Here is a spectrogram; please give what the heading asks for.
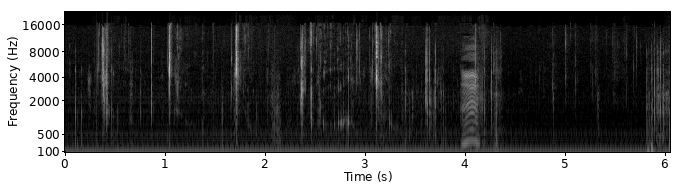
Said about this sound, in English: I'm eating a fun-sized Snickers bar.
